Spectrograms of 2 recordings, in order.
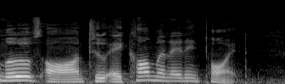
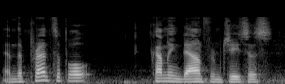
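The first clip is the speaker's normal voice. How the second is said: ordinary talk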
